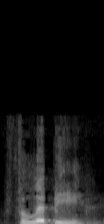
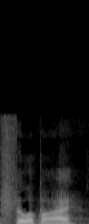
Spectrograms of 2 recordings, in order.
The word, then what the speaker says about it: Philippi: Philippi is the name of the city. We often call it Philippi, but I understand that the actual pronunciation, proper pronunciation, is Philippi.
